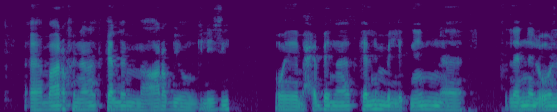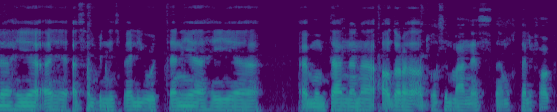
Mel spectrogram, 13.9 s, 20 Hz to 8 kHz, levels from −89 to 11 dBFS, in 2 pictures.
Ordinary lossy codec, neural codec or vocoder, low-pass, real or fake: none; none; 7.2 kHz; real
